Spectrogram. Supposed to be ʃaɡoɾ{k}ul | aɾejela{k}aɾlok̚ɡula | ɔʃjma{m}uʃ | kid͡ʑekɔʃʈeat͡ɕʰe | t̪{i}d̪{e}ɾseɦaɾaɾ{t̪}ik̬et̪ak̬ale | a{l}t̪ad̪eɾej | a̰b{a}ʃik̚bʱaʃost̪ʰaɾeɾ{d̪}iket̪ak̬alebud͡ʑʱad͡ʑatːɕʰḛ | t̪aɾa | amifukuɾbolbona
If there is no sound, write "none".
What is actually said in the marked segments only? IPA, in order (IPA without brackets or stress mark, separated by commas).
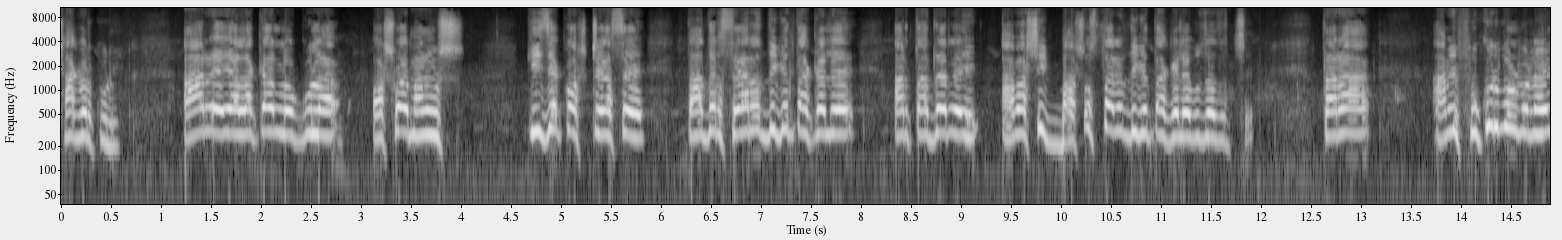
k, k, n, a, e, d̪, ɾ, a, d̪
